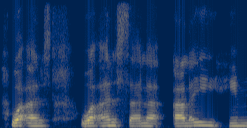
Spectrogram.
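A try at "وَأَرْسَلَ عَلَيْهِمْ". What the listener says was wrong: আলাইহিম না, আইন, আলাইহিম, গলাটা চাপ দিয়ে ধরতে হবে, মনে হয় যেন কি একটা চাপ দিছে, এখন ও কষ্ট করে বলছি।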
